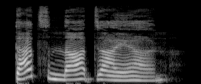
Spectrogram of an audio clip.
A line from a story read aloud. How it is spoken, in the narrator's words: Bridget said, her voice dripping with disappointment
